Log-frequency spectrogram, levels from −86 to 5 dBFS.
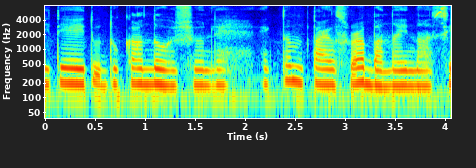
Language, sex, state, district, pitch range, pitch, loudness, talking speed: Nagamese, female, Nagaland, Kohima, 185-205 Hz, 195 Hz, -17 LUFS, 160 wpm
